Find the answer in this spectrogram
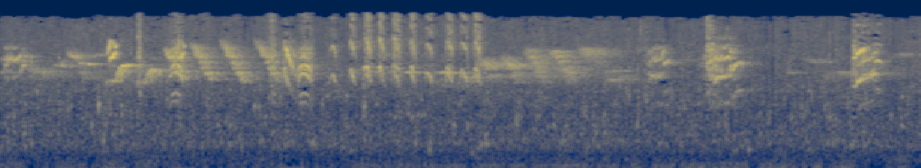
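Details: Female double-collared seedeater chirping a lot, to spur a male to sing after moult; high slurred notes, a quick run of clicking chips in the middle, then isolated sharp calls.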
